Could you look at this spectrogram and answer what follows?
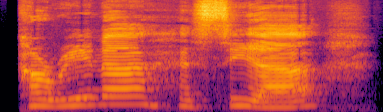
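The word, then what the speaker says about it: Karina Hsia: The H is silent. Karina, not Karen. Karina Hasia.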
